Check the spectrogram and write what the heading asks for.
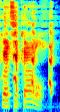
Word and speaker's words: Quetzalcoatl: It's Quetzalcoatl.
